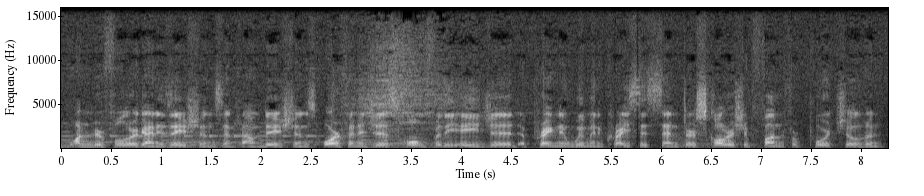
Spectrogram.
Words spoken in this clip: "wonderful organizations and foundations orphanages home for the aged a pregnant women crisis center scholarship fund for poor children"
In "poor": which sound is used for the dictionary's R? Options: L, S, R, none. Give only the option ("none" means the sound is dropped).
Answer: R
